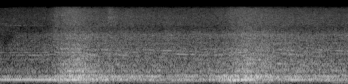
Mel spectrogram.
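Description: A 1982-92 Firebird or Camaro engine idles smoothly after a fuel pump and tank replacement, a steady close-up hum that swells gently twice and stays even throughout, with no talking.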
